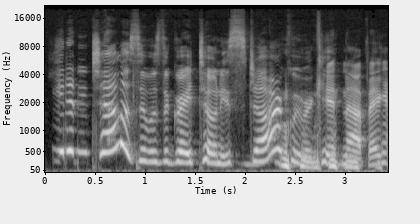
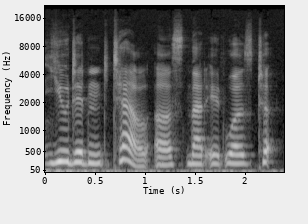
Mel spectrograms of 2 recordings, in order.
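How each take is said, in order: First: It is said in a lively, theatrical voice. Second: It is said in a flat robotic voice.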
